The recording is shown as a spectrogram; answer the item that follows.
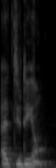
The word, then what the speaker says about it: étudiant: So for example, in the masculine, you also have a null, and you'll get étudiant.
